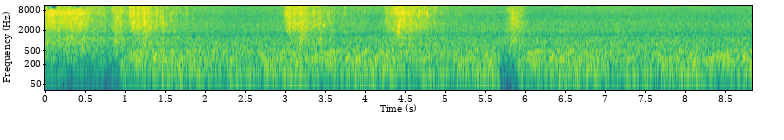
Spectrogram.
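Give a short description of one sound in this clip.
A low, muffled rumble of water fills the ears underwater.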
